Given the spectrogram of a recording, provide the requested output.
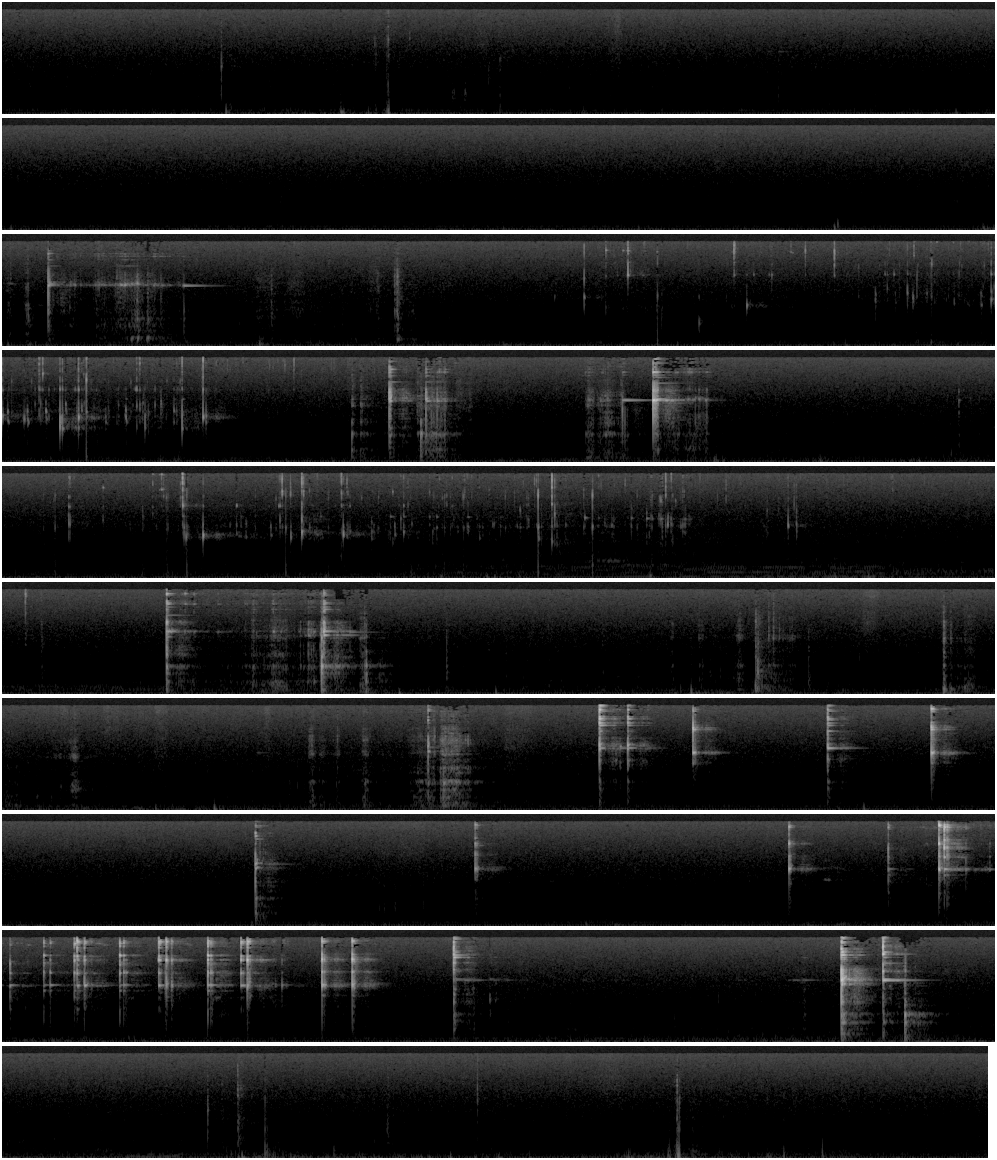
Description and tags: tomando el te
Acción de servir agua caliente sobre una taza de té, luego revolver y mezclar con el azúcar usando una cucharita / putting and serving hot water in a tea cup and then giving it a quick stir with a little spoon.
cup, drinking, foley, revolver, stir, taza, te, tea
